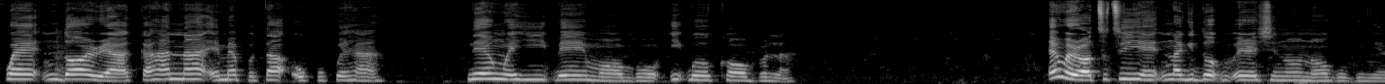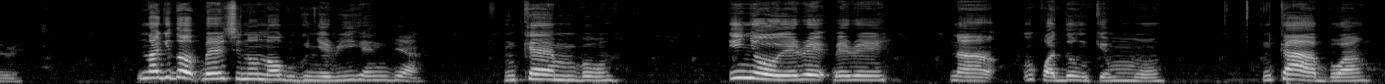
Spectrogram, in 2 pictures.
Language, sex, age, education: Igbo, female, 30-45, tertiary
